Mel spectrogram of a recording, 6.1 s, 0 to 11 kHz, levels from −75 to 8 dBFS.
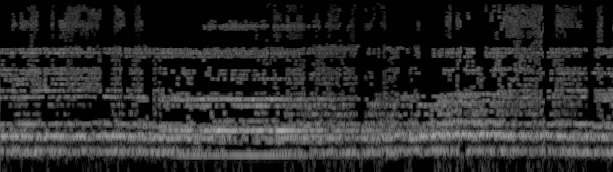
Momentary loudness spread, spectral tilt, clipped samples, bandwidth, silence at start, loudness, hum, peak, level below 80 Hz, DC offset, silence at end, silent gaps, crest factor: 5 LU; -1.5 dB/octave; under 0.1%; 10.5 kHz; 0 s; -30 LUFS; none; -16 dBFS; -72 dBFS; under 0.1%; 0 s; none; 14 dB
